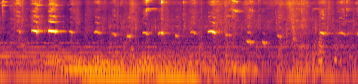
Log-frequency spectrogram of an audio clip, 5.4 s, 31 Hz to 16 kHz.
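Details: Very large 22-day-old F2 Lycan Shepherd puppies howl with thin, high squeaky cries, short notes tumbling one after another and often dropping in pitch.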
